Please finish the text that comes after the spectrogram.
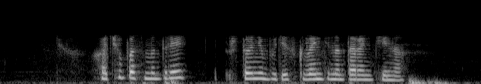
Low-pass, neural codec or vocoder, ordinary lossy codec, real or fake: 7.2 kHz; none; AAC, 16 kbps; real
